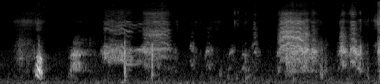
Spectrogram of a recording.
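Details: Gulls giving harsh, raspy cries: a sharp short squawk at the start, then a run of rough, broken calls and a loud, drawn-out scratchy cry near the end, with quieter chatter between.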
